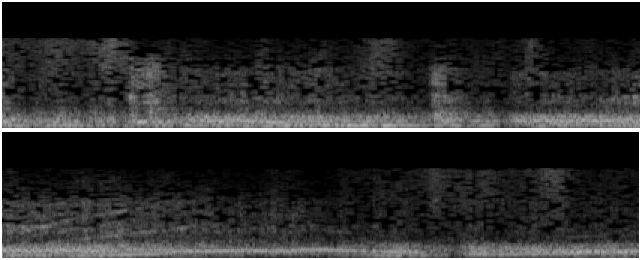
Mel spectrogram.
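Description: A car engine rumbles steadily, its pitch rising as the car accelerates away in the rain, with a constant wash of rain and road noise underneath.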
